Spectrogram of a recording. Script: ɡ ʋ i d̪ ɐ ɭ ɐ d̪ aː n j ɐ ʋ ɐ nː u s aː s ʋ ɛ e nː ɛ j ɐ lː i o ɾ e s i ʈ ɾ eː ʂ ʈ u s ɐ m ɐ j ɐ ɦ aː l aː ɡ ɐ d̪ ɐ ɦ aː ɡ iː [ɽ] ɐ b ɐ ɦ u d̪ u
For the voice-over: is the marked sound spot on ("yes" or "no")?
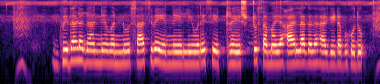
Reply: yes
